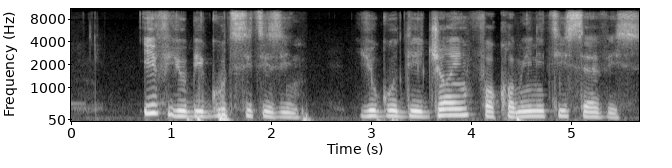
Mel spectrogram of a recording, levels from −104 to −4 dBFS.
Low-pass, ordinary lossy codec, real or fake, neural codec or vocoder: 9.9 kHz; Opus, 64 kbps; real; none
